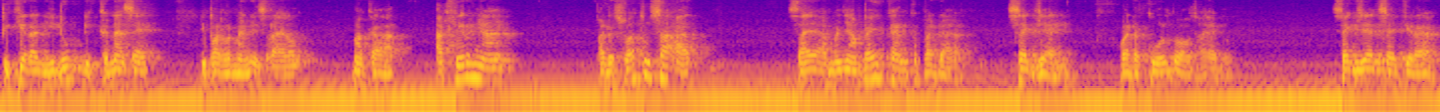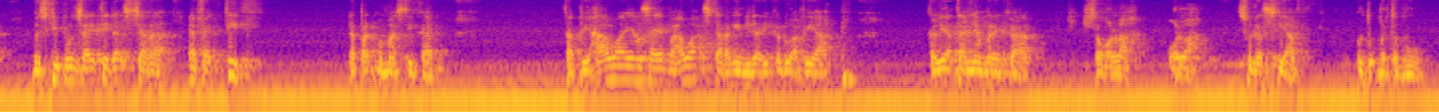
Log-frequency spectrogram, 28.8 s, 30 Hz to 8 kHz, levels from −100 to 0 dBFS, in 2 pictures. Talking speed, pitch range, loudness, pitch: 95 wpm, 100-125 Hz, -19 LUFS, 110 Hz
